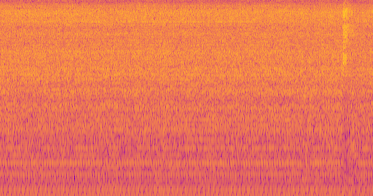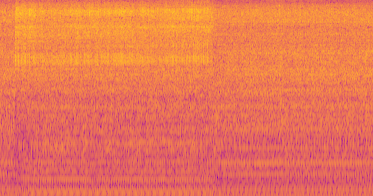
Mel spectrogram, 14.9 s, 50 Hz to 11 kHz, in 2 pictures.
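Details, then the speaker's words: Small 3400 W Champion generator powering a Fronius TransSteel 2200 welder: steady drone digs in and rises under welding load as the arc crackles about four seconds, engine winding up, then settles. Handles the load fine; normal running. "So, as you can see, that it powered it perfectly fine. It sounds like the engine's really winding up there."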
